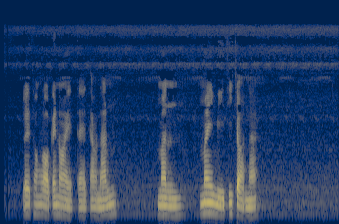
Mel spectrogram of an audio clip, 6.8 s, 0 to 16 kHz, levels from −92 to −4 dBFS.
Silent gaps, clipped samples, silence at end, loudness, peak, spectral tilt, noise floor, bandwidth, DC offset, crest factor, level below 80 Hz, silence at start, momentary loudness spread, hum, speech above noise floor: none; under 0.1%; 1.6 s; -33 LUFS; -12 dBFS; -6 dB/octave; -60 dBFS; 11.5 kHz; under 0.1%; 22 dB; -78 dBFS; 0.45 s; 14 LU; none; 28 dB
